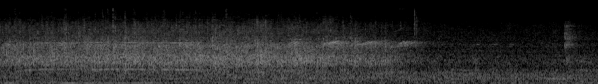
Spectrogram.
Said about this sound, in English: you can applaud yourself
